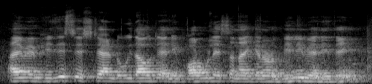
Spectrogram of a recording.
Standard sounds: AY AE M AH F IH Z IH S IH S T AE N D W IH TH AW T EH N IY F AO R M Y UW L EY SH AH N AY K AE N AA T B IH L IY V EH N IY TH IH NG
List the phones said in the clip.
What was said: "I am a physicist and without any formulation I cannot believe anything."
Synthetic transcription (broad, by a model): AY M AH P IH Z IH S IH S T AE N D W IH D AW T EH N IY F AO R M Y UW L EY S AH N AY K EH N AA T B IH L IY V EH N IY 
